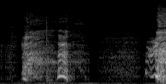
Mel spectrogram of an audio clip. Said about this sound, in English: Ah, I'm getting over an illness, man. Sorry, I'm going to sit here and I'm going to try and not cough all over this microphone so that the people that listen to us are like, this guy's a piece of shit, man.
